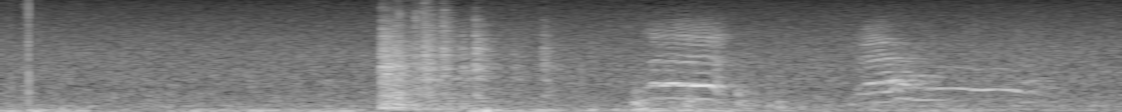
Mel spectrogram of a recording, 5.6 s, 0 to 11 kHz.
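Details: A young goat kid named Daizu at Yoshigake Farm, a handmade goat farm in Japan, recorded 24 March 2021 on a warm spring day; two short wavering bleats after a sharp knock, with a person calling softly.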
